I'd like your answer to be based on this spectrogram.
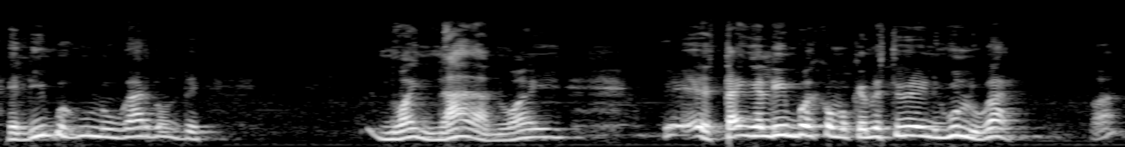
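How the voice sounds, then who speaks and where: A pastor preaching a sermon, animated and full of rhetorical asides to the congregation. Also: male voice, high voice, normal speed, long pauses.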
